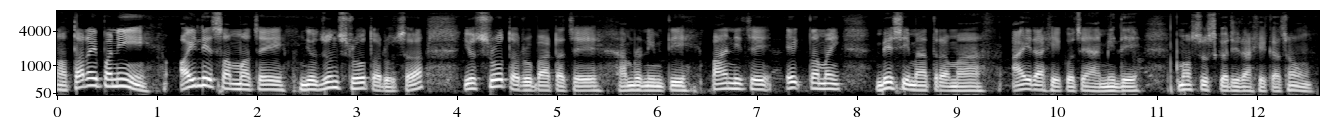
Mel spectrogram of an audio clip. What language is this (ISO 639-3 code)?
nep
